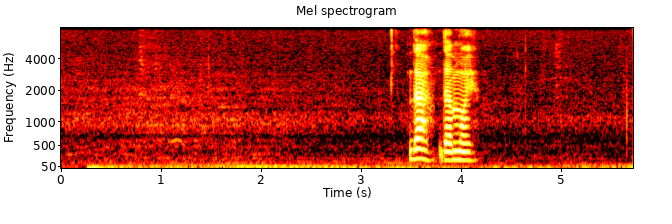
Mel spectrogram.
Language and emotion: Russian, neutral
